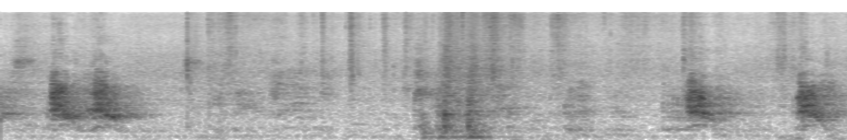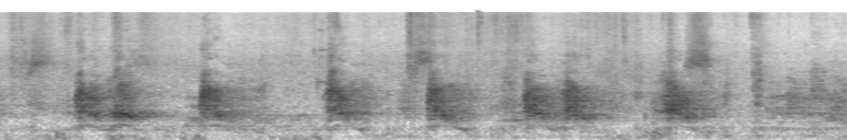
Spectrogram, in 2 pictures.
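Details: Staffordshire Bull Terrier guarding its garden as an unmasked stranger approaches, barking at danger; deep, harsh barks come in a steady series of about ten, roughly one every second after an early pause, with faint human voices in the background.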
